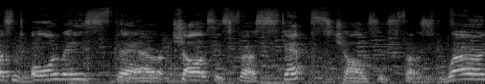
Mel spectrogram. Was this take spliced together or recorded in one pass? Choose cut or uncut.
cut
